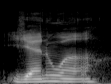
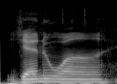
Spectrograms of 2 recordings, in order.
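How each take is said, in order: No difference in how they are said.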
